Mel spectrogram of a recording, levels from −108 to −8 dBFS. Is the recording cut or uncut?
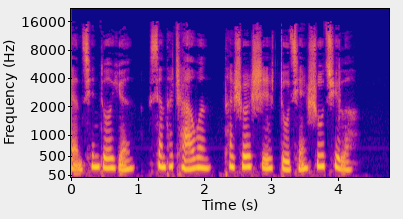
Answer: cut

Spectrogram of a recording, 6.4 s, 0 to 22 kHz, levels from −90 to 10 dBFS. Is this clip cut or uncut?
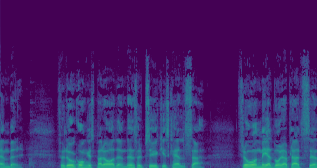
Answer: cut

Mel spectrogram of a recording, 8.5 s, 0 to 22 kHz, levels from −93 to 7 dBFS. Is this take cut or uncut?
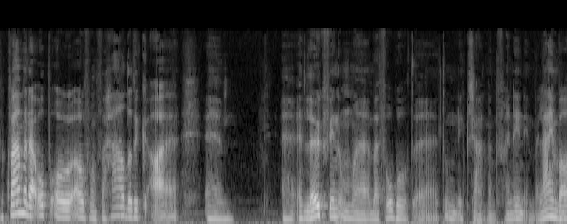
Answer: uncut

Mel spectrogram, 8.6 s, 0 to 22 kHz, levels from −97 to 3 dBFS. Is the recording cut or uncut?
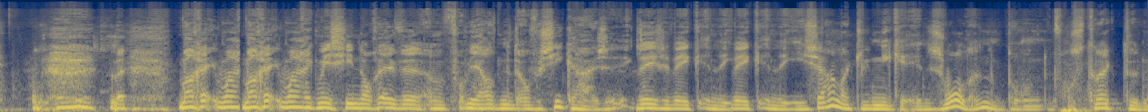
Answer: cut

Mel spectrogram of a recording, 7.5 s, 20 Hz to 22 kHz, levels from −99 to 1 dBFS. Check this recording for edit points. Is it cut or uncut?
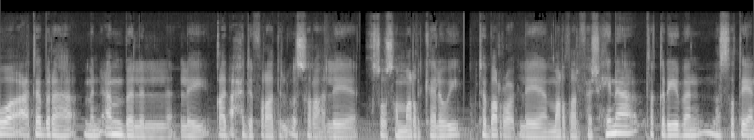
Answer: cut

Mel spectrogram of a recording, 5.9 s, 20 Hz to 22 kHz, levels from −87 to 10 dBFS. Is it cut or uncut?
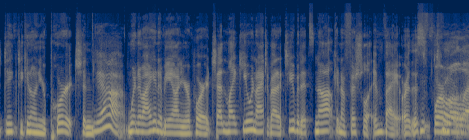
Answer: cut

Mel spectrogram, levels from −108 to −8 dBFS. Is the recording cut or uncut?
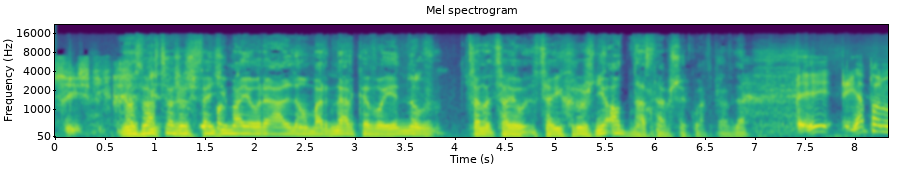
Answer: uncut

